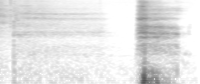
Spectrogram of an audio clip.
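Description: A man sighs: a faint breath in over the first second, then a short, loud exhale with a little voice in it about one and a half seconds in.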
